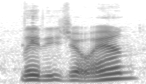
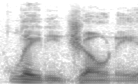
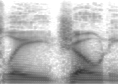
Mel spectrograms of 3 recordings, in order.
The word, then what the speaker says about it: Lady Joanne: the hook Sarah uh it's lady Joni even though it's spelled Joanne I I understand why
